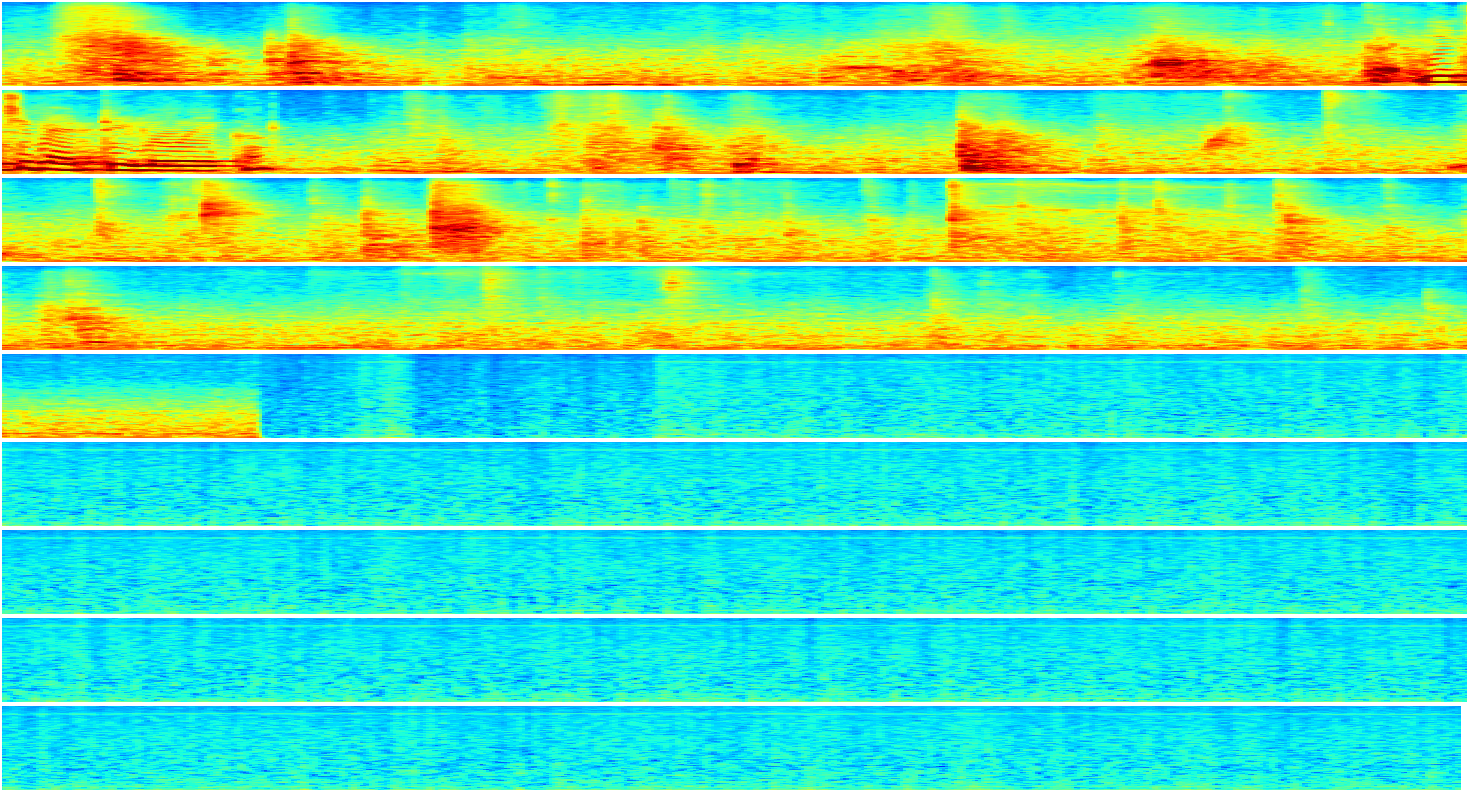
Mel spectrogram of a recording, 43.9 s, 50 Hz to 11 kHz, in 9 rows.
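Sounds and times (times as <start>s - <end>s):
faint steady hiss: 0.0s - 43.9s
low electrical hum: 0.0s - 43.9s.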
